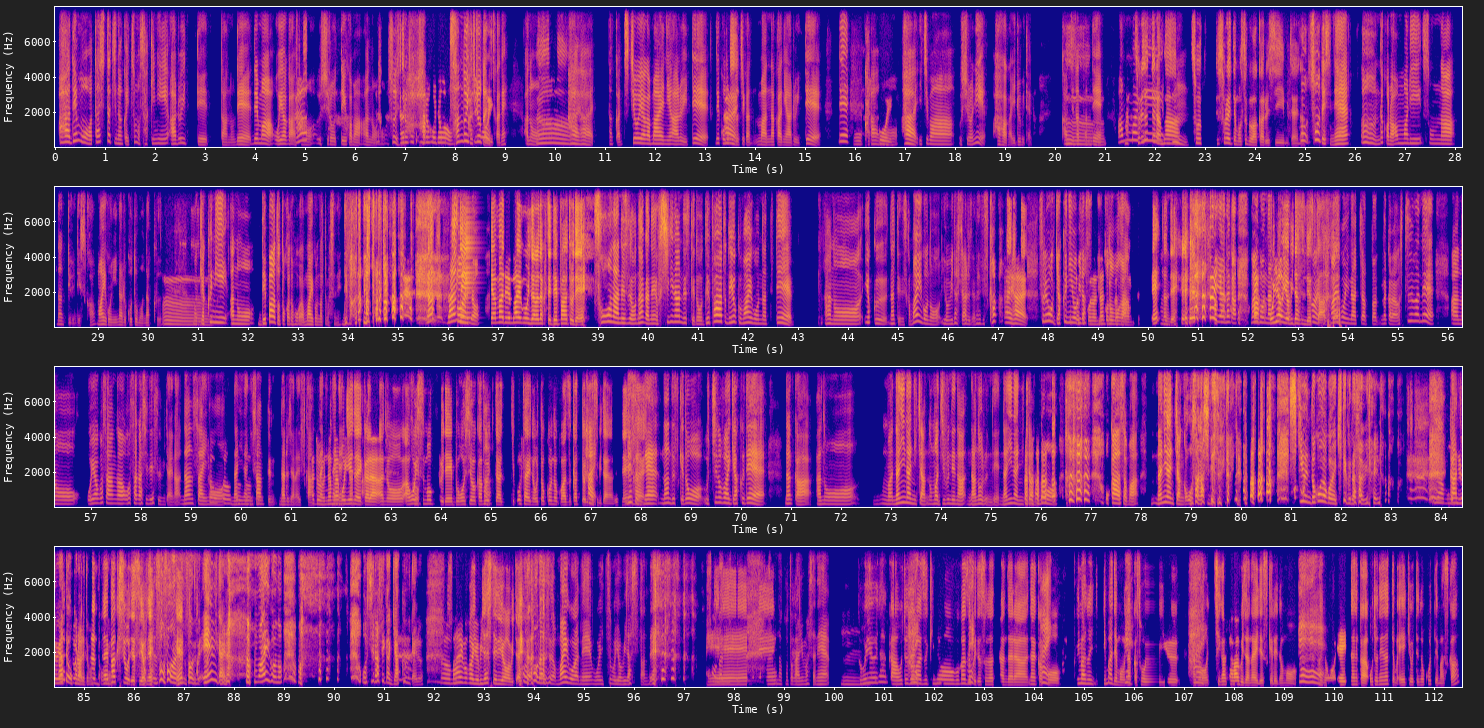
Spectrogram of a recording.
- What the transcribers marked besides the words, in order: distorted speech; other background noise; laugh; laughing while speaking: "デパートに行っただけ"; laugh; chuckle; laugh; laugh; laugh; laughing while speaking: "ですみたいな"; laugh; laughing while speaking: "みたいな"; laugh; laugh; laughing while speaking: "ま"; laugh; laughing while speaking: "みたいな"; laugh; laugh
- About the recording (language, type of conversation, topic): Japanese, podcast, 子ども時代の一番の思い出は何ですか？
